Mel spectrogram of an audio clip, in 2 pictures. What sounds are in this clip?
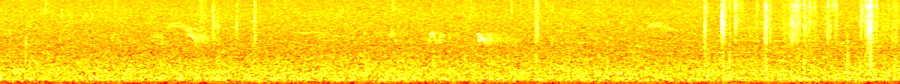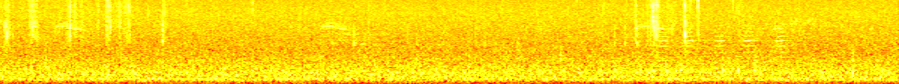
Western Wood-Pewee song, Western Tanager song, Red-breasted Nuthatch song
